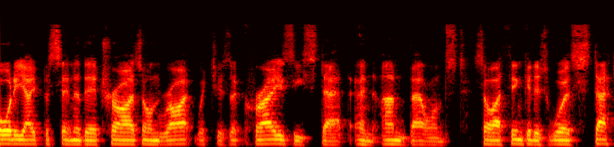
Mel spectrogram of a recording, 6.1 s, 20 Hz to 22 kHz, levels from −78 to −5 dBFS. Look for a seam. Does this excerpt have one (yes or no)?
yes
